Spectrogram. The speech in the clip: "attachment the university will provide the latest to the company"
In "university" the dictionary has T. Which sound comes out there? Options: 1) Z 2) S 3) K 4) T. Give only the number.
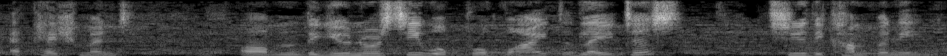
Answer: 2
